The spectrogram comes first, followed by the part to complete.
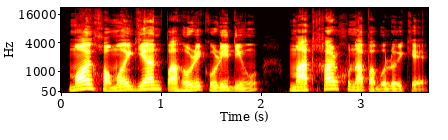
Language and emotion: Assamese, neutral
